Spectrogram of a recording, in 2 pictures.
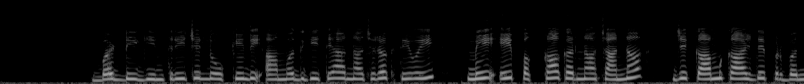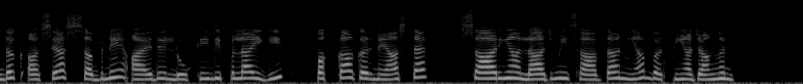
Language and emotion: Dogri, fearful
